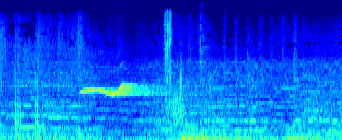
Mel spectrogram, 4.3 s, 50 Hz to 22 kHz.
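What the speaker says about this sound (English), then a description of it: "Wave 3 with this stupid whistle bullcrap" A single rising whistle from the video game Limbus Company, faint and brief over low game background noise, with no voices.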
